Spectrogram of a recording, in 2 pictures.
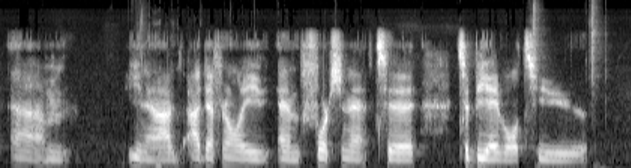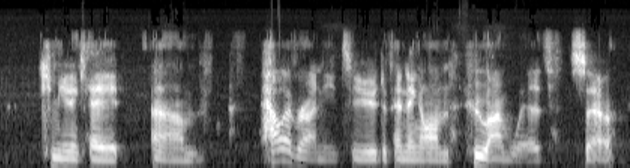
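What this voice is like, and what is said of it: Polished, articulate radio voice. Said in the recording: “this is my radio voice, and I guess I better be as articulate and intelligent as possible”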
